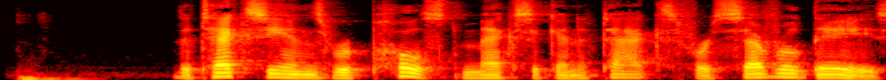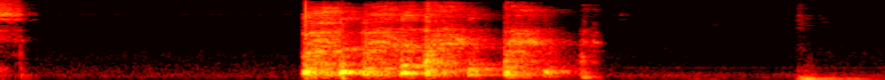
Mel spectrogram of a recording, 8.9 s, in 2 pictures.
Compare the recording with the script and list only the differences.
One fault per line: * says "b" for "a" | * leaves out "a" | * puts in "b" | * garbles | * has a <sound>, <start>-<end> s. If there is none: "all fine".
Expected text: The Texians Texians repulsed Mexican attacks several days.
* leaves out "Texians"
* puts in "for"
* has a cough, 5.9-7.5 s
